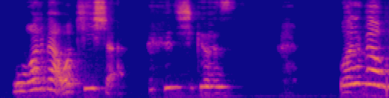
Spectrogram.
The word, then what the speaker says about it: Waukesha: I don't know how to pronounce an AU. Waukesha. Waukesha.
